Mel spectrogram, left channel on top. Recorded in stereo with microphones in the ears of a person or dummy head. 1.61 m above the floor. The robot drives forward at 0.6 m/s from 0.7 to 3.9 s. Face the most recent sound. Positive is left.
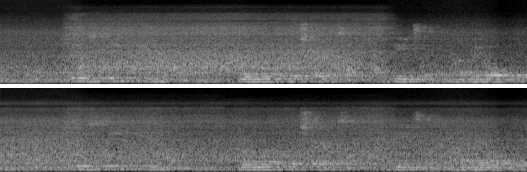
turn(degrees=-5)  # may be behind; listen again after turning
